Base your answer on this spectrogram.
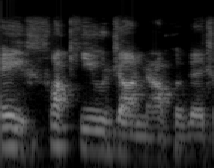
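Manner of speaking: plain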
